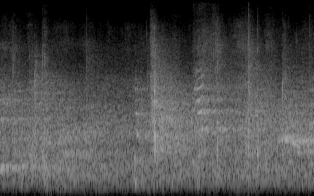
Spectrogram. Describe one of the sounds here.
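A crowd murmurs and calls out in an echoing rink.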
